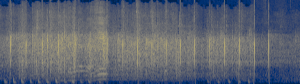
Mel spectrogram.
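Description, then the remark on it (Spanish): In Mexico, an audience applauds the Secretariat of National Defense and the military engineers who built the Felipe Ángeles International Airport (AIFA). The applause is steady and rhythmic, with dozens of sharp claps falling in unison at a brisk, even pace over a dense wash of crowd noise, loud throughout. “Un aplauso a Defensa, a los ingenieros militares.”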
